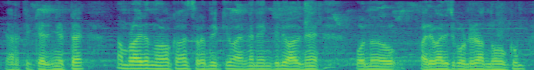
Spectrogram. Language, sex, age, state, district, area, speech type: Malayalam, male, 60+, Kerala, Kottayam, rural, spontaneous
